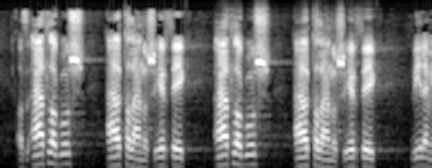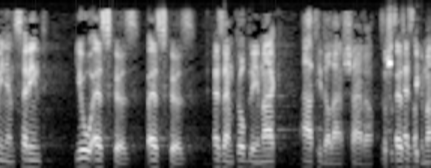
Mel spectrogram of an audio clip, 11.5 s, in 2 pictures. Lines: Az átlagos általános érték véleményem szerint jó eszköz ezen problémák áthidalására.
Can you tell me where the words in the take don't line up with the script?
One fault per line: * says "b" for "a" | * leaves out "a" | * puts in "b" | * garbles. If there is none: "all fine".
* puts in "átlagos általános érték"
* puts in "eszköz"
* garbles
